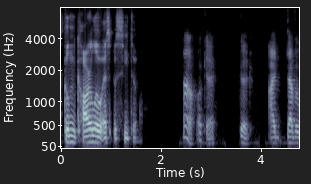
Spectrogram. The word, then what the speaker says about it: Giancarlo Esposito: Like, maybe you can pronounce it, go. Well, it's Giancarlo Esposito.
